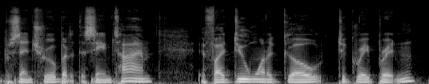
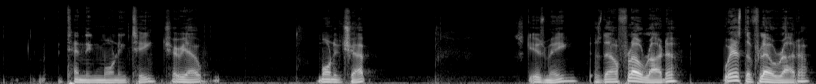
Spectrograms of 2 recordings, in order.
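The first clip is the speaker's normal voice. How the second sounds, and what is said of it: Put-on British accent. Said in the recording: “I might develop a British accent.”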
